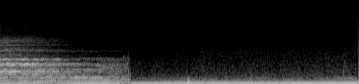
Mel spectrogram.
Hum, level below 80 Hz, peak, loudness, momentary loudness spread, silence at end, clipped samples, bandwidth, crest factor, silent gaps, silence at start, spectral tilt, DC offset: none; -26 dBFS; -10 dBFS; -26 LUFS; 6 LU; 0 s; under 0.1%; 3.7 kHz; 12 dB; none; 0 s; -9.5 dB/octave; under 0.1%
